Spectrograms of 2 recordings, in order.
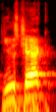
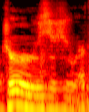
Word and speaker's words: Juszczyk: I got Juszczyk, Coleman, or Jerzrek, as I like to call him. They pronounced it right on the Fox broadcast, and it threw me for a loop. They pronounced it like how it's actually pronounced, not hilariously pronounced.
